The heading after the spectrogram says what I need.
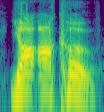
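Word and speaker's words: יַעֲקֹב: Yaakov. So we have here the first syllable, Yah, the yud with the patak, Ya'ah.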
